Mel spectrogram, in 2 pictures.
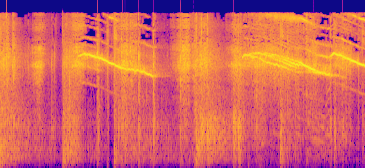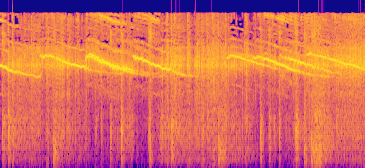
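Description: Fireworks barrage: sharp bangs and dense noise under a string of high whistles, each falling in pitch, following one another about once a second. From about a second and a half in, the noise becomes dense and continuous.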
